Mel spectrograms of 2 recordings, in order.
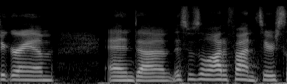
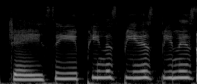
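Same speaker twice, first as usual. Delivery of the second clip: very small voice; 6 semitones higher, 6 dB quieter than usual. Retold or imitated. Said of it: "he's like".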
